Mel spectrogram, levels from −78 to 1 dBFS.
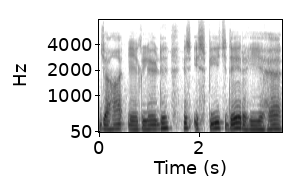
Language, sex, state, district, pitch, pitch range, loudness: Hindi, male, Jharkhand, Ranchi, 120 Hz, 110-135 Hz, -16 LUFS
